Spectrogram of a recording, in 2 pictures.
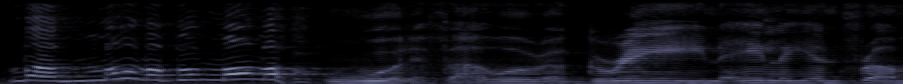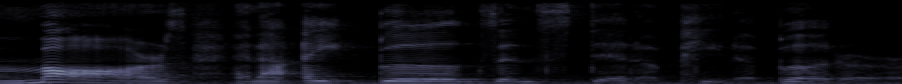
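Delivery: put-on child giggling at mama, then whispering the secret; giggly child. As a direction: tease mama with a silly question.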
